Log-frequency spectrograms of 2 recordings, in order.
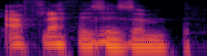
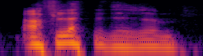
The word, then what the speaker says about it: athleticism: It'd be like, "No, that's not how you say it." Like, you say athleticism. Oh, I think I just said it then, didn't I? Yeah. Athletism.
